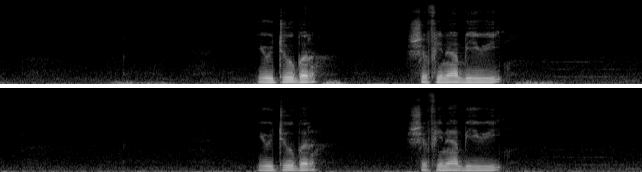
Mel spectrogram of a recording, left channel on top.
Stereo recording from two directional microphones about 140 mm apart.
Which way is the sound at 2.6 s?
10° left (ahead or behind).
